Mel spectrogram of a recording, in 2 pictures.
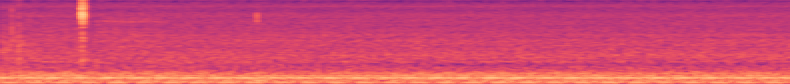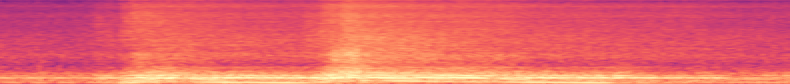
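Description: A stock Hemi Ram truck engine strapped to a dyno idles with a low rumble, then revs up into a louder roaring pull for a few seconds before settling back.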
